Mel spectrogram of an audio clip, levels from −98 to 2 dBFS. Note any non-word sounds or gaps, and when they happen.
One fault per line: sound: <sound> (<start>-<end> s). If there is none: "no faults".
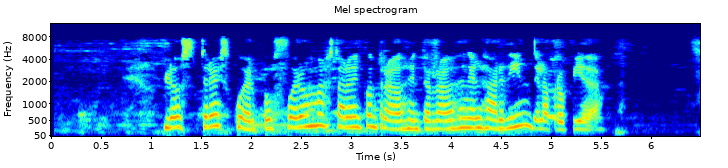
no faults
